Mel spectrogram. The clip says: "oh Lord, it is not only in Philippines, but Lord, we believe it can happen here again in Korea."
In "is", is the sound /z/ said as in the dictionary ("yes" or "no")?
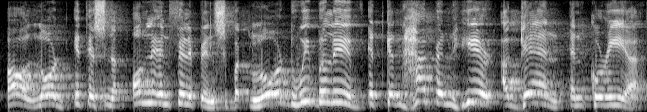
no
